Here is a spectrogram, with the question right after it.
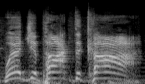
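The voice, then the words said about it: Put-on Boston accent. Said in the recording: “I love a Boston accent”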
